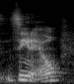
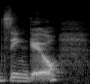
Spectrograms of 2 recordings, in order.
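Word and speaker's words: Xingu: up to this point i've been pronouncing it incorrectly and it's xeno and not zingu uh but xenu and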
